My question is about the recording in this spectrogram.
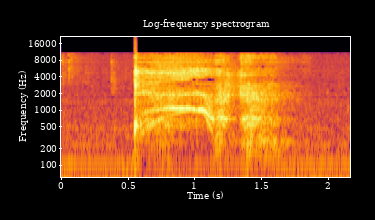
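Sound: coughing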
